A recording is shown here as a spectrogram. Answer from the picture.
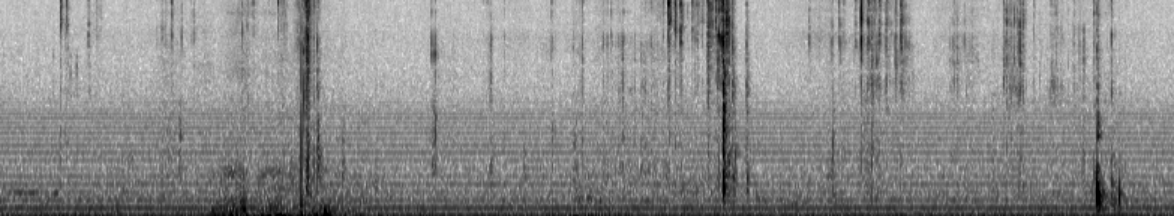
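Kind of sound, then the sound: household object, keys jangling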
